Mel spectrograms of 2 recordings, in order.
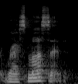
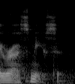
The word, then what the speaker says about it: Rasmussen: And I'm going to stop right there because I know people with this last name, and in Indiana, they pronounce it Rasmussen. But everything I listened to and looked at said Rasmussen, so I will say Rasmussen.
